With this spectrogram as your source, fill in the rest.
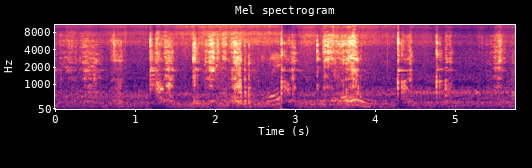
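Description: Meat fries in hot oil until golden brown, giving a loud, busy sizzle broken up by scraping and stirring strokes and occasional sharp pops, close up and with no talk.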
